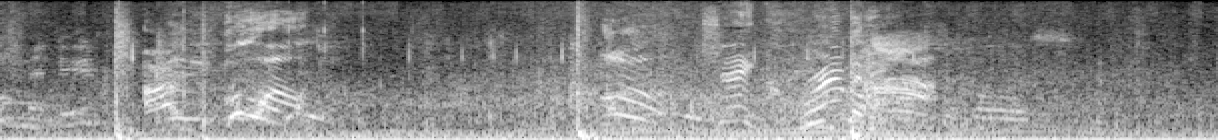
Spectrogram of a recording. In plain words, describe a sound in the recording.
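Fists thud against a body in a scuffle.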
